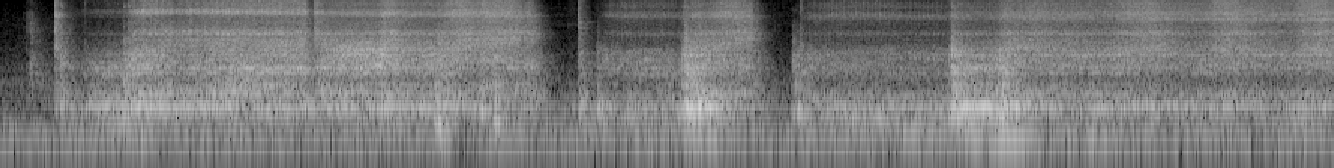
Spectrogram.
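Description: Drill press boring into wood for a candlestick, now with a smaller bit about a quarter inch narrower, cutting tougher end grain: a steady grinding whir, close and fairly loud, with short dips as the bit eases off and bites again.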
